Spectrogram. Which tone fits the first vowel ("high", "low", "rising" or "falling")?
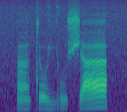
low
